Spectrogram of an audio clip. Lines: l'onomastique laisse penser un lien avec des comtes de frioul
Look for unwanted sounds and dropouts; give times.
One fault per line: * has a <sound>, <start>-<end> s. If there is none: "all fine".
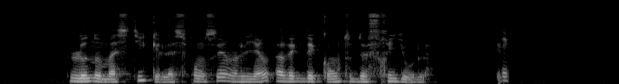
* has a laugh, 5.0-5.1 s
